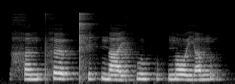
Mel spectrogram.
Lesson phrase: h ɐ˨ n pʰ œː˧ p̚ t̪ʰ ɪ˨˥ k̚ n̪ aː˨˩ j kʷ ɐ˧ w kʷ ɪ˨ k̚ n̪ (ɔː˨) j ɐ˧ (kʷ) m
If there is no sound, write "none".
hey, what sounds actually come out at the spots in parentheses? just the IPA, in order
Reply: ɔː˨˩, none

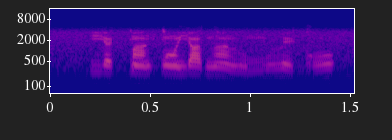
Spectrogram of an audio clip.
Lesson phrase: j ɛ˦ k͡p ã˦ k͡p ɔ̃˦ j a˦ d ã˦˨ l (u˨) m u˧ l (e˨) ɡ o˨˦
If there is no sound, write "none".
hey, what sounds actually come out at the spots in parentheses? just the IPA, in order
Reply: u˨, e˨

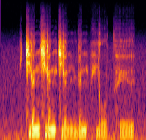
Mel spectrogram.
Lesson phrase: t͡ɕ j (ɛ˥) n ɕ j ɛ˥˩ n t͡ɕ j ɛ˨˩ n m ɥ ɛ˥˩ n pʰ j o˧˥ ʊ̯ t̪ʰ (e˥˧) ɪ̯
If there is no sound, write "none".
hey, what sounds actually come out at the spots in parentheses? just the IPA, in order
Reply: ɛ˥, e˧˥

